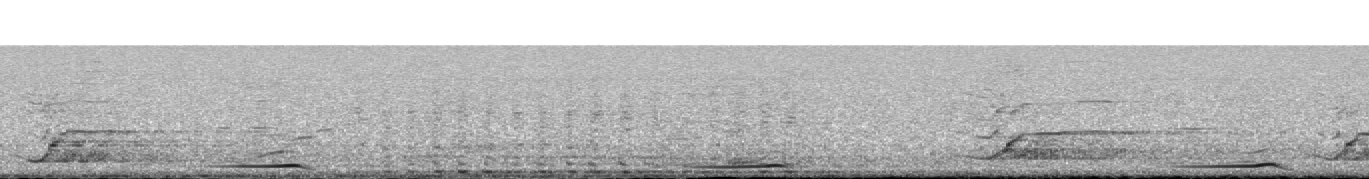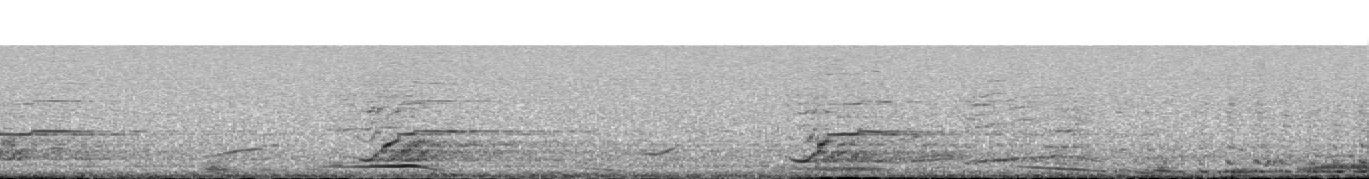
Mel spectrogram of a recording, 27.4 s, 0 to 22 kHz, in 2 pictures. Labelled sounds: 0.5	1.2	humpback whale, 0.80 to 2.2 kHz
9.8	11.2	humpback whale, 0.80 to 2.2 kHz
13.5	14.5	humpback whale, 0.80 to 2.2 kHz
17.3	18.4	humpback whale, 0.80 to 2.2 kHz
21.6	22.7	humpback whale, 0.80 to 2.2 kHz
23.5	23.8	humpback whale, 1.2 to 2.6 kHz

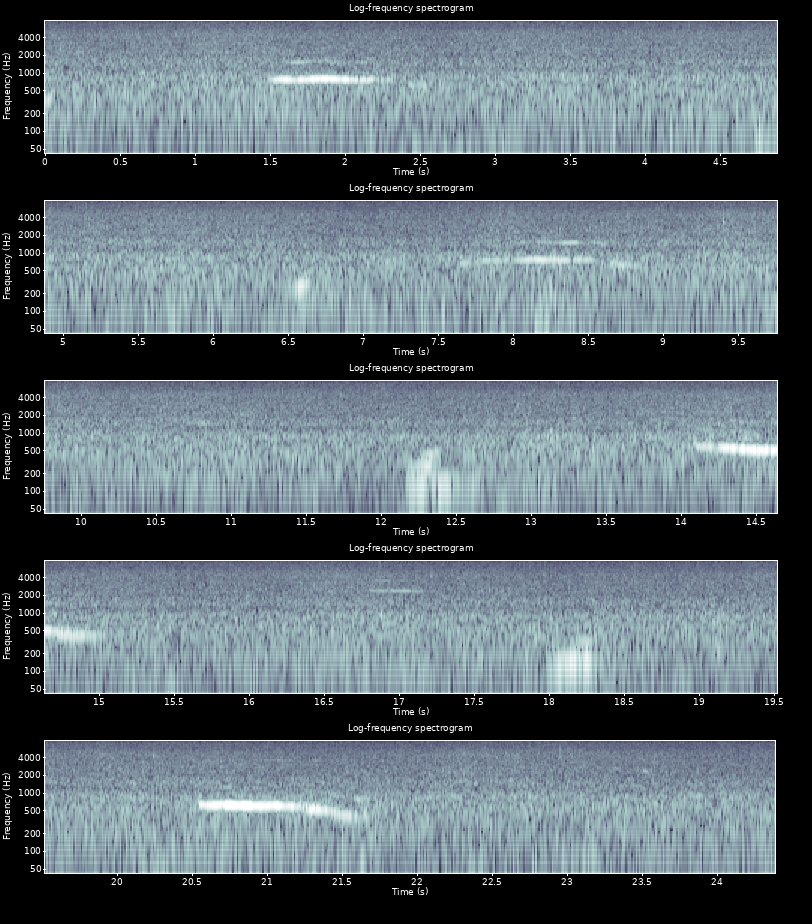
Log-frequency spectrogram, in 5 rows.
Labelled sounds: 1.5	2.2	humpback whale, 0.78 to 1.7 kHz
8.0	8.5	humpback whale, 0.78 to 1.6 kHz
16.8	17.2	humpback whale, 2.3 to 3.7 kHz
20.8	21.2	humpback whale, 3.5 to 3.8 kHz

